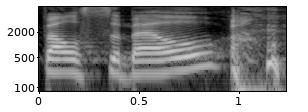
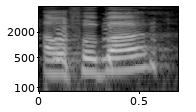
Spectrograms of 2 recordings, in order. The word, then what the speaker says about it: Elphaba: He's like, oh, hey, Felsabel, instead of Elphaba. That's her name, right? Elphaba? It is.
